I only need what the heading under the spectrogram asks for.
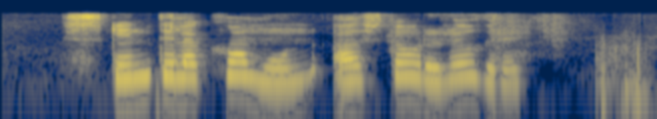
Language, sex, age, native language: Icelandic, female, 18-19, Icelandic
